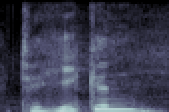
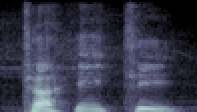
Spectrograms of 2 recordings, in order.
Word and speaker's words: Tahiti: Aren't you from like the islands of Tahitian? Oh, have I Toholda? never told you where I'm from? Toholda? It's pronounced, try it with me, Ta.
